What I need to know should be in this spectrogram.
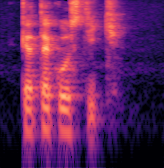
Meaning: catacaustic
- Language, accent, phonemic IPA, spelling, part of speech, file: French, France, /ka.ta.kos.tik/, catacaustique, noun, LL-Q150 (fra)-catacaustique.wav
